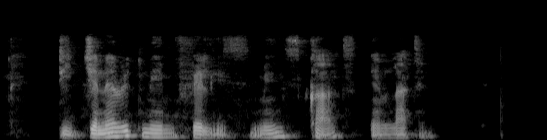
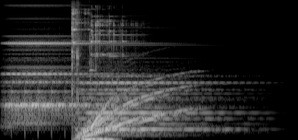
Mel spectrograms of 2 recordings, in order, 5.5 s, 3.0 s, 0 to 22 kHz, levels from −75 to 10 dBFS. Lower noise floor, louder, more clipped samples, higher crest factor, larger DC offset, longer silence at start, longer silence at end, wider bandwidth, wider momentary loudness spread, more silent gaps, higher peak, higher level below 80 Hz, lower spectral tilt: first, -74 dBFS vs -58 dBFS; second, -25 LUFS vs -16 LUFS; neither; about the same, 22 dB vs 18 dB; neither; about the same, 0.1 s vs 0 s; first, 1.15 s vs 0.7 s; second, 8.2 kHz vs over 20 kHz; second, 14 LU vs 17 LU; neither; second, -4 dBFS vs 0 dBFS; second, -60 dBFS vs -34 dBFS; first, -5.5 dB/octave vs -3 dB/octave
